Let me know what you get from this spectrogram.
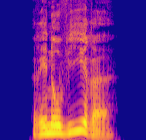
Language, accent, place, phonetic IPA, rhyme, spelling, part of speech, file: German, Germany, Berlin, [ʁenoˈviːʁə], -iːʁə, renoviere, verb, De-renoviere.ogg
- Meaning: inflection of renovieren: 1. first-person singular present 2. singular imperative 3. first/third-person singular subjunctive I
